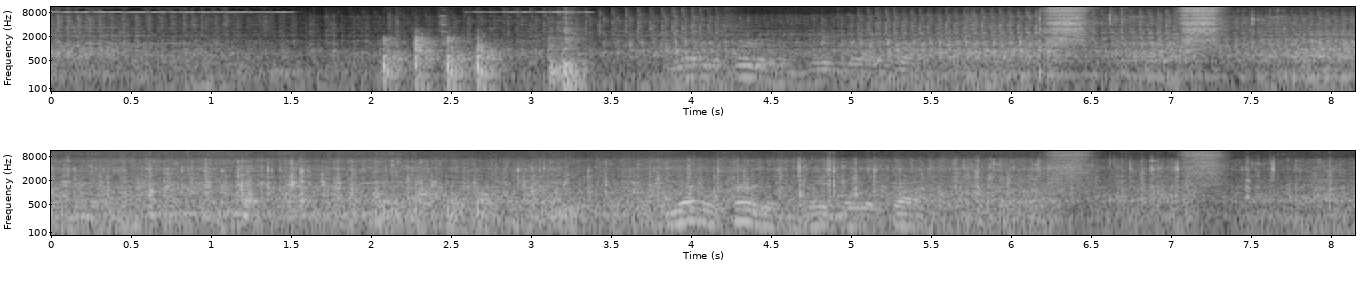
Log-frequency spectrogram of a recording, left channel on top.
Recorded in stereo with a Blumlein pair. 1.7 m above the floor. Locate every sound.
2.1 s knocking: 65° left, 2.0 m
3.8 s a man speaking: 50° right, 1.4 m
6.2 s a hiss: 65° left, 2.0 m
